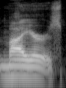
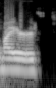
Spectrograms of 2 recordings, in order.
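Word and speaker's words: Meijer: It says Meyer on the front, but they pronounce it Myers plural. Myers.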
